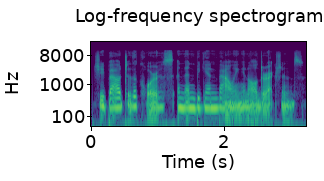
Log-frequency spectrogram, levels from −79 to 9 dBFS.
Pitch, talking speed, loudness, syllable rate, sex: 195 Hz, 225 wpm, -19 LUFS, 5.8 syllables/s, female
